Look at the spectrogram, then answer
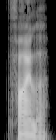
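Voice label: "filer", English, British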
